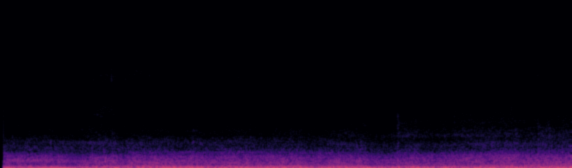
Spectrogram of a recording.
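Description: Steady city street traffic noise: a continuous wash of passing cars, picked up by a phone's built-in microphones.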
